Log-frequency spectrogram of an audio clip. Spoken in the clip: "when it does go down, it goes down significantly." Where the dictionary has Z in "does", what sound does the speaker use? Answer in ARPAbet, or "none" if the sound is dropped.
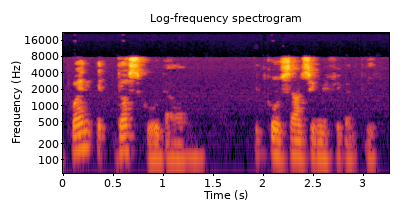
S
